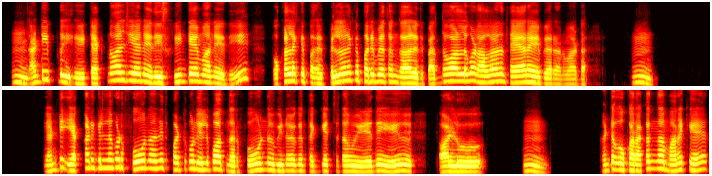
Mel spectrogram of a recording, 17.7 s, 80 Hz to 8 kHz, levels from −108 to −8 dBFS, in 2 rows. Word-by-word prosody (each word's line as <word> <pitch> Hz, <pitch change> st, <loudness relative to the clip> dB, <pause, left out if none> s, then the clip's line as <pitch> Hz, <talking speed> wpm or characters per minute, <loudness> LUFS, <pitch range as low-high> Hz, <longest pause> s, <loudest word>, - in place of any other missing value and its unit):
హ్మ్. 175 Hz, -4 st, -3 dB
అంటే, 175 Hz, -, -5 dB
ఇప్పుడు 255 Hz, +10 st, -2 dB, 0.2 s
ఈ -, -, +3 dB
టెక్నాలజీ 220 Hz, +9 st, 0 dB
అనేది 170 Hz, -5 st, +3 dB
స్క్రీన్ 190 Hz, +1 st, -4 dB
టైమనేది 170 Hz, -10 st, +1 dB, 0.5 s
ఒకళ్ళకి 205 Hz, +3 st, +3 dB
ప -, -, -1 dB, 0.2 s
పిల్లలకే 215 Hz, +7 st, +2 dB
పరిమితం 195 Hz, -1 st, +1 dB
గాలేదు. 155 Hz, -3 st, +4 dB
పెద్దవాళ్ళు 205 Hz, +9 st, +3 dB
గూడా 210 Hz, -4 st, +2 dB
అలానే 195 Hz, +3 st, +1 dB
తయారైపోయారనమాట. 145 Hz, -7 st, +1 dB, 0.7 s
హ్మ్. 170 Hz, -4 st, -6 dB, 1.4 s
అంటే 185 Hz, +10 st, -6 dB, 0.2 s
ఎక్కడికెళ్ళినా 235 Hz, +7 st, -2 dB
కూడా 245 Hz, -1 st, -1 dB
ఫోను 225 Hz, +3 st, +3 dB
అనేది 235 Hz, +1 st, -3 dB
పట్టుకొని 210 Hz, +2 st, -1 dB
ఎళ్ళిపోతున్నారు. 190 Hz, -7 st, +1 dB
ఫోను 180 Hz, +4 st, -1 dB
వినియోగం 165 Hz, 0 st, -1 dB
తగ్గించడం 150 Hz, 0 st, -4 dB, 0.2 s
ఏది 160 Hz, +3 st, +1 dB
ఏ -, -, +2 dB, 0.6 s
వాళ్ళు 145 Hz, 0 st, +3 dB, 0.8 s
హ్మ్. 155 Hz, -4 st, -4 dB, 0.8 s
అంటే 165 Hz, +5 st, -3 dB
ఒక 175 Hz, -, +1 dB
రకంగా 215 Hz, +6 st, 0 dB
మనకే 180 Hz, +1 st, 0 dB
180 Hz, 120 wpm, -24 LUFS, 155-205 Hz, 1.4 s, గాలేదు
